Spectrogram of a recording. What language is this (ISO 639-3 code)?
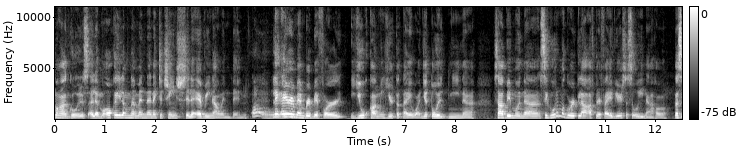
fil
